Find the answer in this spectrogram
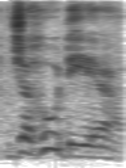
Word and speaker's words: Jehudiel: I always pronounce this wrong. Jehudiel.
